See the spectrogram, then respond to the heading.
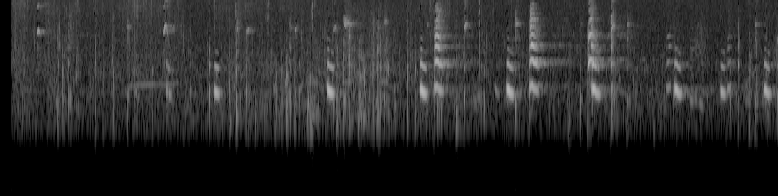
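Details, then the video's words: Eurasian coot, presented as a real hunting call: short, clipped nasal notes with bright overtones, scattered irregularly and growing louder and more frequent in the second half. "Eurasian Coot (Fulica atra) Real Hunting Call Sound"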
